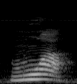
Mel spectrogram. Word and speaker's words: moi: OI is almost always pronounced wa in French, except when it's followed by an N, in which case it's pronounced loin. Let's do some words. Moi. Toi, soi, voix, joie, and with an N, moins, foin, loin.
